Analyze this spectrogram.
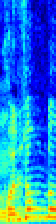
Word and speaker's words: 권성동: 그래서 권성동 의원이 이름이 뭐 스펠링은 다르지만 이름이 성동이에요. 선동을 한 거죠. 권한 거죠. 성동을 권한 거죠. 선동을. 선동을 권해서 그래서 권성동이야. 이름 발음 잘못하면 그냥 권선동처럼 들려요. 권선동. 이름은 성동이지.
